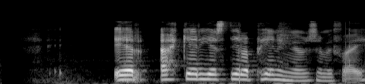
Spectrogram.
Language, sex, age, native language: Icelandic, female, 13, Icelandic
